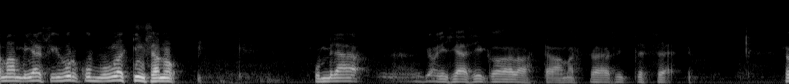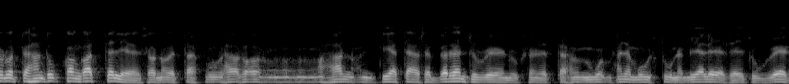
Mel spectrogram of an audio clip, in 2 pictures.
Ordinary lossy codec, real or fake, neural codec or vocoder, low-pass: none; fake; codec, 24 kHz, 6 kbps, HILCodec; 7.2 kHz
